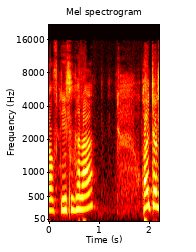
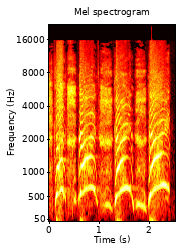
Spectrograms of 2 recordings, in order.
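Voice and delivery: despairing shout; 6 dB louder, much slower than usual. Real, not acted. Gets eaten in game, despair.

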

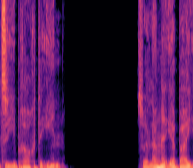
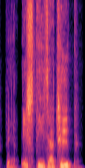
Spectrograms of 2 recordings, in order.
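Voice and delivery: high-pitched angry bark, without full volume; barking demand; 11 semitones higher than usual. A narrator's reading. Husband hears a strange man on the line, barking angrily. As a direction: bark it into the phone. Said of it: "bellte Mark in den Hörer".

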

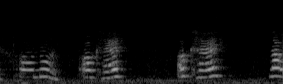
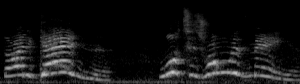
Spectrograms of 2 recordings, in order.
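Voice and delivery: loud, slow and higher cry at himself; loud exasperated cry; 6 semitones higher, 11 dB louder, slower than usual. Real, not acted. Gamer dies again and cries out loudly at himself. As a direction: howl it out in frustration.

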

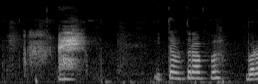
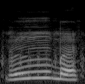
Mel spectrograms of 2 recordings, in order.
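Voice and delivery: usual speaking voice

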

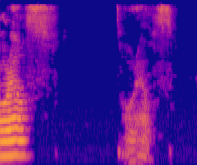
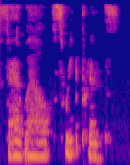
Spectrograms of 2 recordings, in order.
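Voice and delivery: very soft, reverent murmur; tender quotation, much quieter; hushed farewell; 7 dB quieter than usual. A narrator's reading. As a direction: murmur it like a private goodbye. Isabel recalls Hamlet's death dreamily.

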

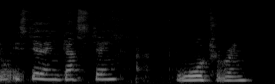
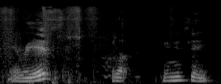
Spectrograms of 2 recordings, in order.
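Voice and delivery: ordinary delivery

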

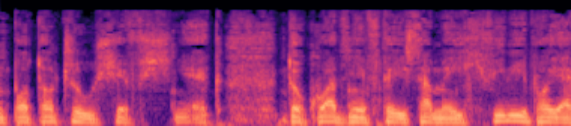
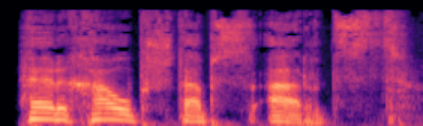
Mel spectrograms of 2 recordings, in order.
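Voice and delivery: raised, slow, drawn-out salutation; formal military address; 6 semitones higher, much slower than usual. A narrator's reading. Porta at attention addressing the head doctor, formally. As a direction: report to a superior standing at attention. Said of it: "oświadczył, stając na baczność Porta".

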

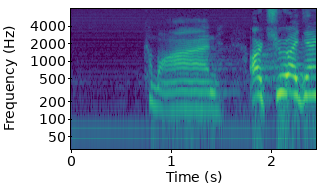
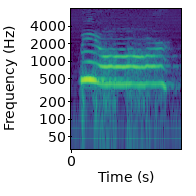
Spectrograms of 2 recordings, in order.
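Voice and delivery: high, loud rallying answer; called answer; 11 semitones higher, 6 dB louder than usual. Shown as a demonstration. Leading the congregation's response, loud and high. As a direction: shout it out for the crowd. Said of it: "Can you say it with me?".

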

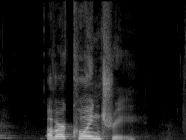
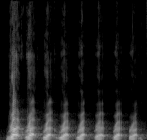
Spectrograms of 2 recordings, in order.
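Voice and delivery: sound play; 2 semitones lower than usual. Acted. Playing with sounds.

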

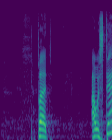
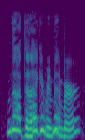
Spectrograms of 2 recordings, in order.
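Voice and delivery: higher, mock-nervous voice with a laugh; retold nervous fib; 6 semitones higher than usual. Photographer asked if they have met, nervously evasive. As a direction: play the jittery denial for laughs. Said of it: "I start shaking".

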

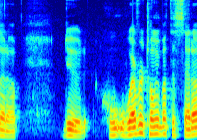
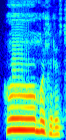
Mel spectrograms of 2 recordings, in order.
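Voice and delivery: excited yell; 10 semitones higher, 8 dB louder than usual. Real, not acted. Gamer reacting to a big crit.

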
